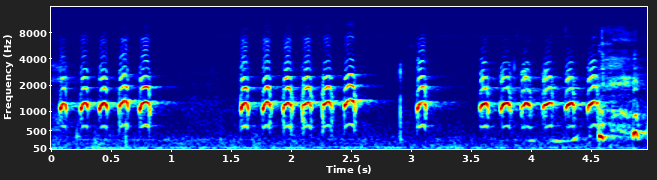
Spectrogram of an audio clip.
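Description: A bird gives short, harsh barking notes in quick bursts of four to six, pausing between runs; a person laughs briefly at the end.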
